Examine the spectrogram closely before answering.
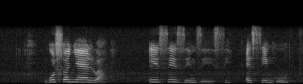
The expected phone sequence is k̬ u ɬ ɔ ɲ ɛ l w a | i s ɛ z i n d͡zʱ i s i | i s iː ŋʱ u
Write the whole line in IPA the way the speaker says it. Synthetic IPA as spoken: k̬ u ɬ ɔ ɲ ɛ l w a | i s i z i n d͡zʱ i s i | e s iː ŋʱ u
